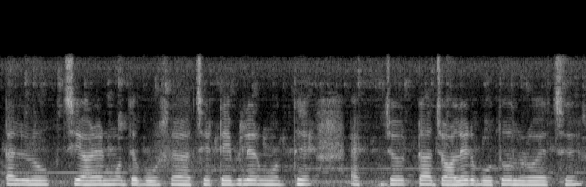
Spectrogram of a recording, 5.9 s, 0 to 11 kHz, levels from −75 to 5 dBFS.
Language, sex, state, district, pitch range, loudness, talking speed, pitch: Bengali, female, Bihar, Katihar, 205-220 Hz, -14 LUFS, 135 wpm, 215 Hz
